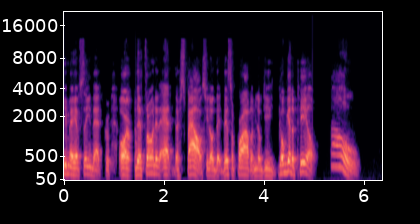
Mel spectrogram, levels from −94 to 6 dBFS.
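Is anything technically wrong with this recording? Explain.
Yes. At 4.98 s, just after "you go get a", a sudden gain jump, likely an unramped gain change, drops speech and background together by about 12 dB until 5.2 s.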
